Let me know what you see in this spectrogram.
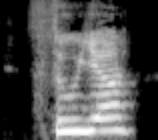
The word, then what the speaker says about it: Thuja: It's usually Thuja, T-H-U-J-A 30. Thuja, the J is silent. I'll pronounce it phonetically, Thuja. T-H-U-J-A, the second word is oxidotalis, but Thuja is fine enough, 30, and we often use it twice a day.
